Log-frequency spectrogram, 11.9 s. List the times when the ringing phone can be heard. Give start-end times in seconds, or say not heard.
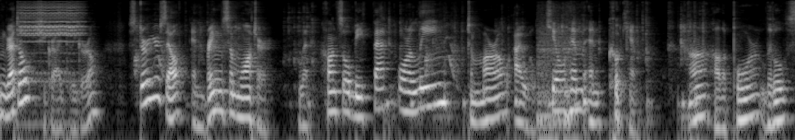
0.2-1.3, 8.0-8.7.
